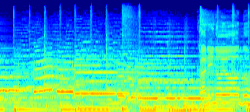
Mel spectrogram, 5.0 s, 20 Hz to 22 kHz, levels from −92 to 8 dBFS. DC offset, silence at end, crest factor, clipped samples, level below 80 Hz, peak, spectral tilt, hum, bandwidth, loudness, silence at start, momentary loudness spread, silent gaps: 0.3%; 0 s; 12 dB; under 0.1%; -32 dBFS; -10 dBFS; -6 dB/octave; none; 18.5 kHz; -23 LUFS; 0 s; 3 LU; none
